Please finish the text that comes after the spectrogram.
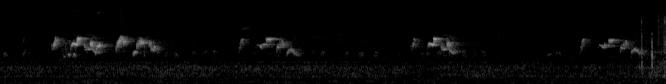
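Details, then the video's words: Wild adult red-whiskered bulbul with a twisting bell voice, trapped using a decoy on 20 December 2018, delivers repeated cheerful warbled phrases roughly every one to two seconds, each a cluster of quick slurred notes; a click at the end. "Bẫy chào mào Già rừng giọng chuông xoắn tít"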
